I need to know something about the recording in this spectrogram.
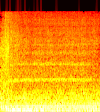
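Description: Trailer score: a sudden deep hit right at the start opens into a low rumble beneath a steady droning note.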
